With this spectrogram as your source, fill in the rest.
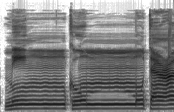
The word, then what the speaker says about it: منكم: So this is a case of idgham with غنة. So you will say it like that. منكم متعمدا.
